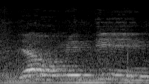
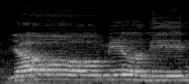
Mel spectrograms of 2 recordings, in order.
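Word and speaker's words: يوم الدين: Jadi enggak dibaca Yaumildin, enggak kan? Enggak enak kan dibacanya? Yaumildin ilahin nas. Jadi makanya dibaca Yaumiddin ilahin nas.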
